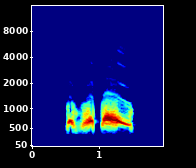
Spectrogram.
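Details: Wild spotted dove giving a single 'thúc gù' coo phrase: a short wavering coo then a longer, level, mellow coo that falls slightly at the end, with silence around it.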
